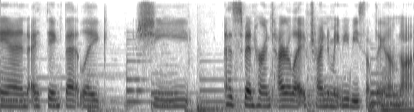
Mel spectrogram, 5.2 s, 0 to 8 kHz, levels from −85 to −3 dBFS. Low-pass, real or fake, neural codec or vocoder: 7.2 kHz; real; none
